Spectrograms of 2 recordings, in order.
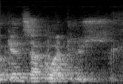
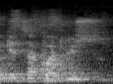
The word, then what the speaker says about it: Quetzalcoatlus: mon paléo-quiz, hein, le Quetzalcoatlus. Non ? Qui connaît le Quetzalcoatlus ? Ça s'écrit comme ça se prononce.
